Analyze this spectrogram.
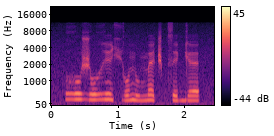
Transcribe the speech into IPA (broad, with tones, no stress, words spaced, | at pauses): ɣo˦ ʒo˧ ɣe˦˨ço˨˦nu˨mɛ˦˨t͡ʃ t͡se˦ɡʲɛ˦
